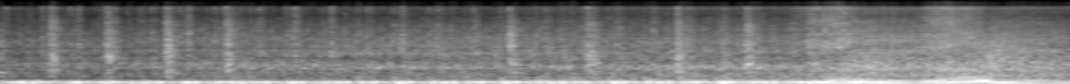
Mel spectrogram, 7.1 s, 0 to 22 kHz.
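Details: 1972 VW Super Beetle 1600 air-cooled flat-four, newly built engine, after mixture screw and idle speed adjustment: steady low loping idle, settled and even, then a light blip; normal idle.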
